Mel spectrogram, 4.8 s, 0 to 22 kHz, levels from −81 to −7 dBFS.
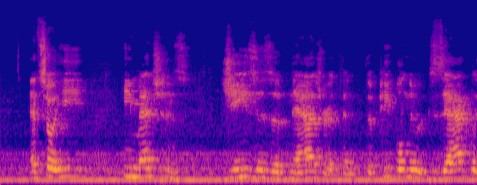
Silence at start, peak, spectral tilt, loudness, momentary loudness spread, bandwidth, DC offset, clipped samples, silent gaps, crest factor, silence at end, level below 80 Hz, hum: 0 s; -12 dBFS; -5.5 dB/octave; -30 LUFS; 8 LU; 14 kHz; under 0.1%; under 0.1%; none; 18 dB; 0 s; -66 dBFS; none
